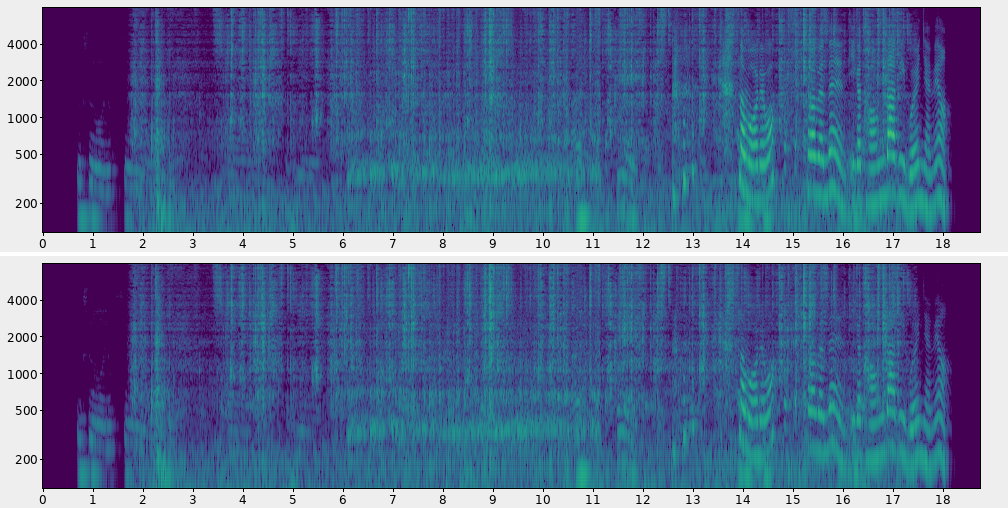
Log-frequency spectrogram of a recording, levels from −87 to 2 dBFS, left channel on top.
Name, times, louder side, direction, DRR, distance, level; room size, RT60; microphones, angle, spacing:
voice 1, 0.7-2.3 3.5-4.4 4.8-5.6 7.2-9.3 10.5-13.3 13.8-15.3 15.7-16.5, equal, 75° right, 2.7 m, -50 dB
sound 1, 1.7-17.5, right 2 dB, 20° right, 1.1 m, -40 dB
sound 2, 6.1-11.2, equal, ahead, 0.6 m, -44 dB
voice 2, 12.6-13.1 13.5-14.6 15.3-18.0, left 5 dB, 70° left, 0.5 m, -35 dB
24.0 x 9.4 x 2.2 m
head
